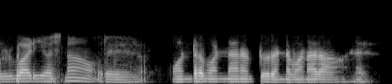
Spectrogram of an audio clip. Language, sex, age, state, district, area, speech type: Tamil, male, 18-30, Tamil Nadu, Thanjavur, rural, conversation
